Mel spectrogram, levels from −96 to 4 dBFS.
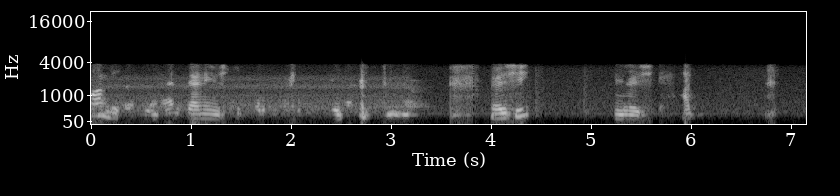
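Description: Bluetooth CVSD headset codec, throughout: the audio is held to a narrow band of about 250 Hz to 3.5 kHz. The one-bit delta coding at 64 kbps plainly shows, with scratchy sibilants, distortion where loud high energy outpaces the adapting step size, and a granular hiss beneath the speech.

Speech suppressed in double talk, 0.0 to 1.0 s: the talker drops by about 20 dB for roughly a second. Likely the echo canceller could not tell the near talker from loudspeaker echo while both sides spoke, and it turned everything down.

Other side's voice leaking through, 0.13 to 0.65 s: a second voice sits about 15 dB under the talker. It is likely far-end audio from the loudspeaker that the echo canceller left in the microphone signal.

Speech suppressed in double talk again, 1.35 to 3.15 s: the talker dips by about 20 dB over roughly one and a half seconds in total, likely the same double-talk suppression.

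Other side's voice leaking through, 1.37 to 1.59 s and 2.13 to 3.36 s: the far voice returns about 20 dB down, briefly and then for a longer stretch. It overlaps the suppression, and both likely come from the same double talk.

Bluetooth headset packet repeated, 3.81 to 3.84 s: a short buzzy burst near 267 Hz. About 18.8 ms of audio went missing, which fits roughly five lost packets. The chip kept re-decoding the last packet every 3.75 ms until good data resumed.

Speech suppressed in double talk, 7.03 to 7.15 s: a brief, deep cut of about 35 dB lasting about a tenth of a second. It is likely a final burst of double-talk suppression at the end.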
